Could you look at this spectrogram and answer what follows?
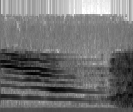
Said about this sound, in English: Meow! This cat is dog happy. I think she'd even respond to a dog she'd never heard of before, like Bowser.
